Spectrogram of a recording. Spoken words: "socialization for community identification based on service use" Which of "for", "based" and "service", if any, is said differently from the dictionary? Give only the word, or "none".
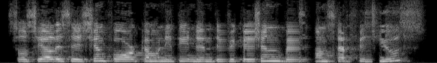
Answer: service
